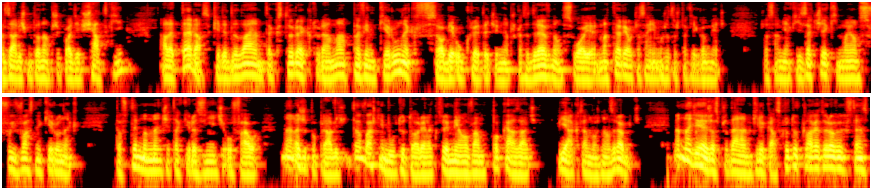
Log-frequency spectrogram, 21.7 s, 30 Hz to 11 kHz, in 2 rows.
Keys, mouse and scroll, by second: 1.6 shift+click, 1.8 shift+middle click, 2.3-5.2 shift+middle drag, 8.2 middle click, 9.2-10.8 middle drag, 12.1 scroll up 2, 12.8-15.9 middle drag, 16.5 shift+middle click, 17.2-18.2 shift+middle drag, 18.5 scroll up 1, 19.7 shift+space, 20.5-21.6 middle drag.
